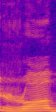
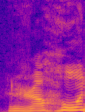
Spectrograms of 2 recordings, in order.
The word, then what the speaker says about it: rho: बात करें तो इसे रॉ बोला जाता है, RHO। जहाँ पे रहो नहीं बोलेंगे, इसे रॉ बोला जाएगा, H साइलेंट हो जाएगा, रॉ बोला जाएगा सिंपली।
